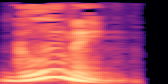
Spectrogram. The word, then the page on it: glooming: British English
